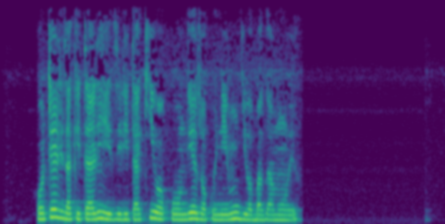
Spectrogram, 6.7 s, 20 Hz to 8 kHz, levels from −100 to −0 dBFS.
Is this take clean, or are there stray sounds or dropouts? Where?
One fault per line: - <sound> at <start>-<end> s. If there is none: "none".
none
